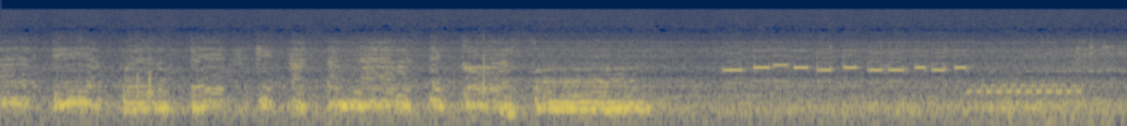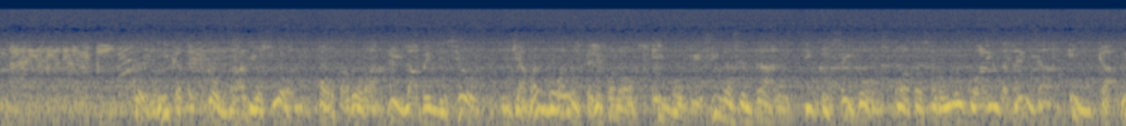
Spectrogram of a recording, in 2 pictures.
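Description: A radio broadcast plays through a loudspeaker.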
